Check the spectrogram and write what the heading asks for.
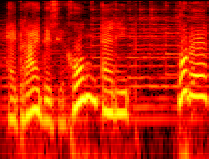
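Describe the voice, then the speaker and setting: A woman from the Netherlands reading a children's fairy tale aloud with expressive storytelling. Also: fairly low pitch, measured pace, faint music behind. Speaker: narrator.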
